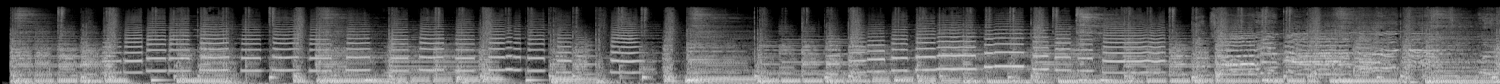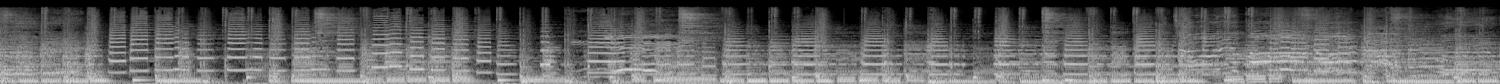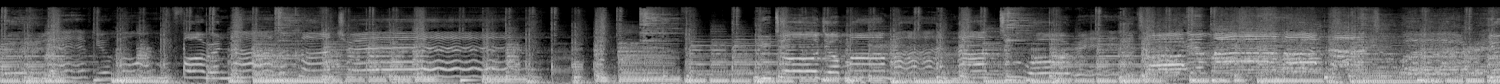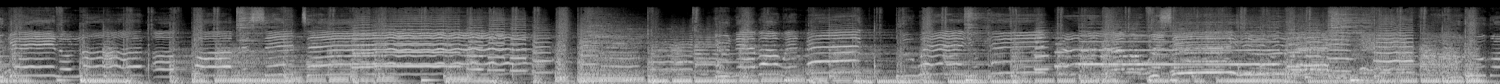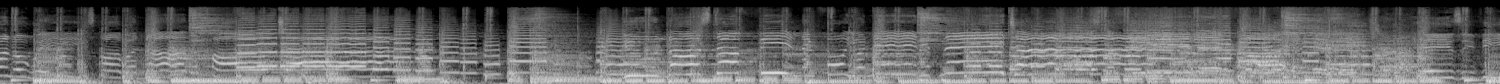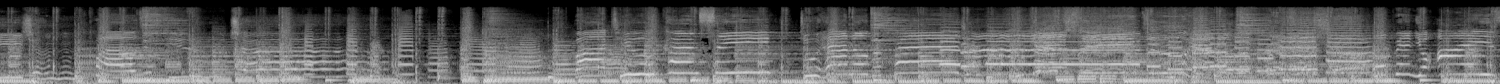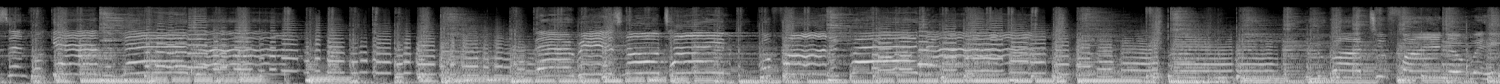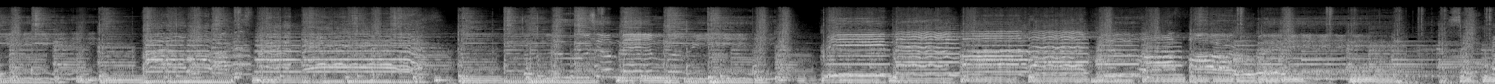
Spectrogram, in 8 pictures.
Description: SOUL, 70's～ SOUL, AFRO, WORLD
真っ黒いグルーヴと、女性ヴォーカル＆コーラスの醸し出す雰囲気がヤバいです。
